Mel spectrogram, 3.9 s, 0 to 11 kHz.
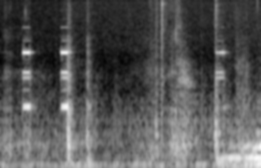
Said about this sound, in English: Switch it on. Going to air fry it at 160.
